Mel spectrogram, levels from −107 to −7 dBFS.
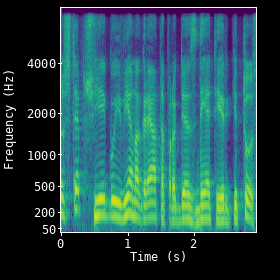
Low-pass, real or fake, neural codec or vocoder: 7.2 kHz; fake; codec, 16 kHz, 1 kbps, X-Codec, HuBERT features, trained on LibriSpeech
